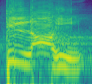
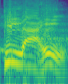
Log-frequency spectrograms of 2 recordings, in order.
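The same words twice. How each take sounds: First: The L is pronounced heavy and thick. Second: The L is pronounced light and thin. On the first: The speaker calls it wrong. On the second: The speaker calls it right. "kalau jatuhnya setelah kasroh"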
